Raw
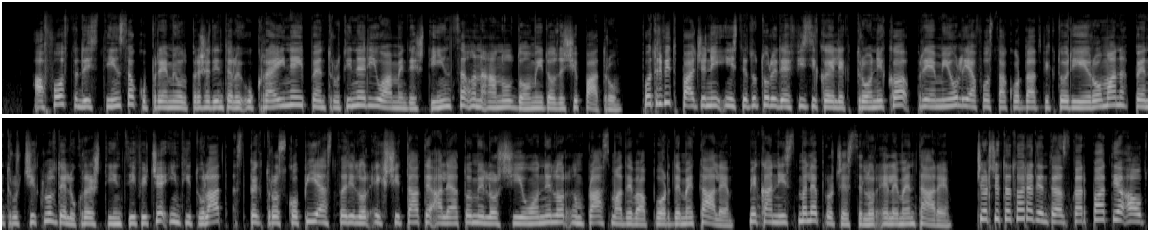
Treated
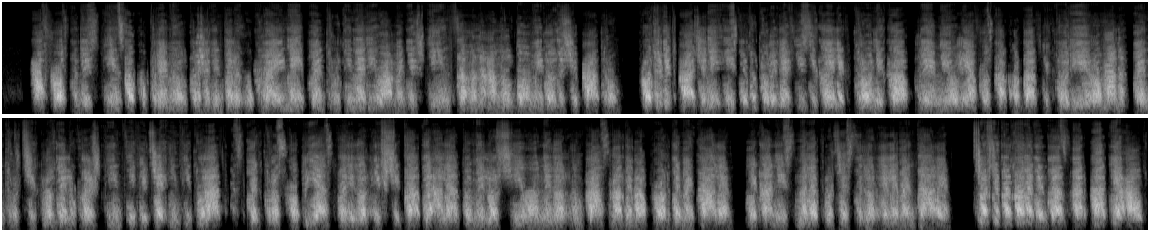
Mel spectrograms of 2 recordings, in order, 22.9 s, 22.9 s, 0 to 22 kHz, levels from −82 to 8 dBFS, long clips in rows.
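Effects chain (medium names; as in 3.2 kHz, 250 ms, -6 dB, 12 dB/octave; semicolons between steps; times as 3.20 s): resonant high-pass 600 Hz, resonance Q 3.5; whisper effect; harmony voices -4 st -9 dB, +4 st -6 dB, +12 st -8 dB; trim +1.5 dB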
